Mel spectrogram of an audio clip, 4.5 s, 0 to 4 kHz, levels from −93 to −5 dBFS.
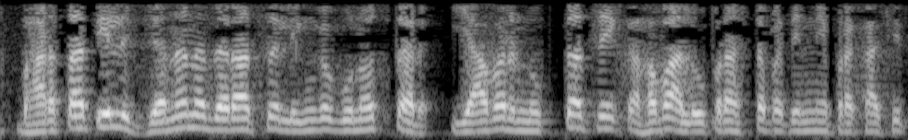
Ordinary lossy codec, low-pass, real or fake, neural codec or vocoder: AAC, 24 kbps; 3.6 kHz; real; none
